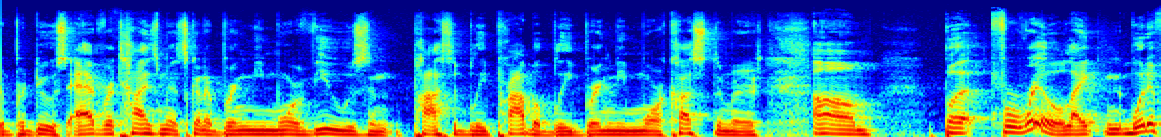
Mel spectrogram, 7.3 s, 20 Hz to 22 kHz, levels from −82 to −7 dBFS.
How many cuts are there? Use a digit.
2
